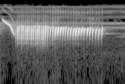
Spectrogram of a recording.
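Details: Canary song from a tutor recording: one high falling whistle, then a smooth rapid rolling trill held for nearly two seconds before stopping.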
